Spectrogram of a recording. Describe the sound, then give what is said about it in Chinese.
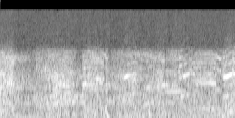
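A flock of white geese honks as a bicycle rides into them on a small path, giving a dense, overlapping run of nasal honks at moderate loudness. “终于冲进了鹅群，从车上摔了下来。”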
